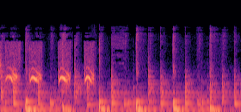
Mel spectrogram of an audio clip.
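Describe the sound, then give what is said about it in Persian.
Five crows caw over and over in a quick, rhythmic series of harsh, raspy calls, loud and steady throughout, with no voices present. “پنج تا کلاغ زیبا خوشحال و شاد و خندون قار و قار قار میخونن.”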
